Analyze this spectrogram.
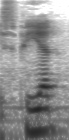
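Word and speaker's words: sphere: साथ आ रहा है तो हम क्या पढ़ेंगे मियर टी एच ई आरई देयर है ना एच ई आरई हियर डब्लू एच ई आरई इसमें भी आरई साथ में आ रहा है हियर एस पी एच ई R E last में आ रहा है है ना तो स्फीयर है तो गाइस आशा करते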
